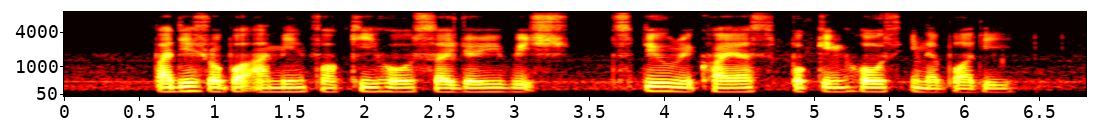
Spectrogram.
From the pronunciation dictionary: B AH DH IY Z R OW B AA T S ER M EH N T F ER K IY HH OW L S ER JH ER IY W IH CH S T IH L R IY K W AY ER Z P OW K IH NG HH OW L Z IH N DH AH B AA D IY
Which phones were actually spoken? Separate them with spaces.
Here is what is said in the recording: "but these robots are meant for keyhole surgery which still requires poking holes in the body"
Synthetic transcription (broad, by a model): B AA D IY S R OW B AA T AA M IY N F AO K IY HH OW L S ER JH ER IY W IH CH S T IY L R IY K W AY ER S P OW K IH NG HH OW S IH N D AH B AA D IY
